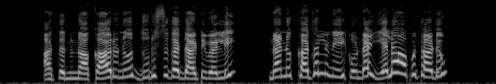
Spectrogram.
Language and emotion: Telugu, angry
